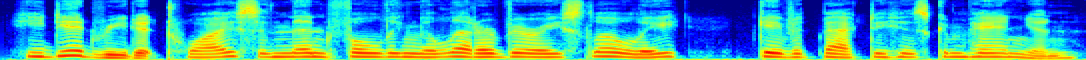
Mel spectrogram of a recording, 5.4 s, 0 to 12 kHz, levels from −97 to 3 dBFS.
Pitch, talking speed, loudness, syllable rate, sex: 190 Hz, 200 wpm, -17 LUFS, 5.1 syllables/s, female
